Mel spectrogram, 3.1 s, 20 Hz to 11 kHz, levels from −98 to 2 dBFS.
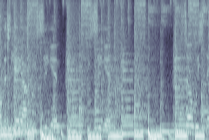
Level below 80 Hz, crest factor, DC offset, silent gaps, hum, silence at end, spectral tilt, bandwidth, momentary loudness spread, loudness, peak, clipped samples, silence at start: -22 dBFS; 12 dB; under 0.1%; none; none; 0 s; -5 dB/octave; 11 kHz; 2 LU; -12 LUFS; 0 dBFS; under 0.1%; 0 s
